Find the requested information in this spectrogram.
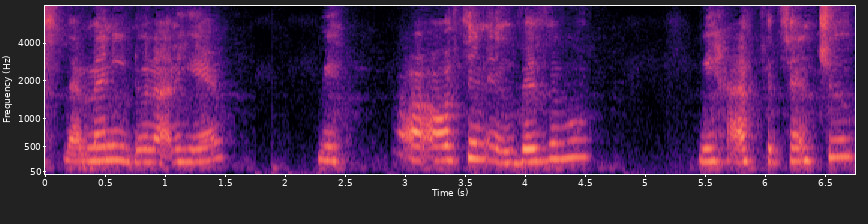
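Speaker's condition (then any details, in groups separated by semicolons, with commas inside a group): Cerebral palsy; diagnosed at 9 months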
